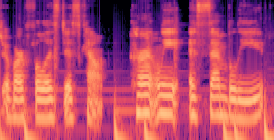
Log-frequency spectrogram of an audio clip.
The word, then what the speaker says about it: Esembly: Currently, Assembly, which is spelled ESEMBLY, is offering 15% off your first order.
